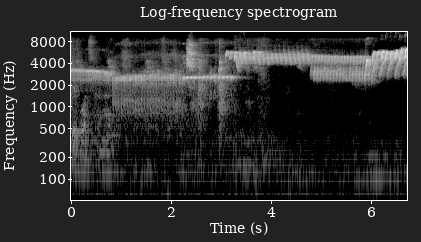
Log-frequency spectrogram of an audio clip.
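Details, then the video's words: Domestic canary kept caged at home, being trained to sing: steady whistled tones shifting pitch, then long fast trills of rapidly repeated high notes ending in a louder, faster roll. "COMO TREINAR O SEU CANÁRIO!!! ELE VAI CANTAR LINDO EM POUCOS DIAS!!!"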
